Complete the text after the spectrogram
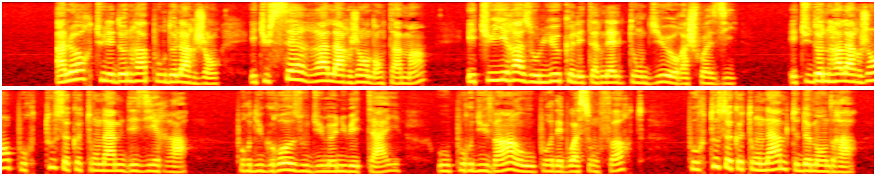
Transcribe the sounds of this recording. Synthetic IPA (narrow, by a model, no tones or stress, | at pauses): alɔʁt̪yled̪ɔnʁapuʁd̪əlaʁʒɑ̃ | et̪ysɛʁːalaʁʒɑ̃d̪ɑ̃t̪amɛ̃ | et̪yiʁazoljøkəlet̪ɛʁnɛlt̪ɔ̃d̪jøɔʁaʃwazi | et̪yd̪ɔnʁalaʁʒɑ̃puʁt̪usəkət̪ɔ̃namd̪eziʁːa | puʁd̪yɡʁozud̪ymənybet̪aj | upuʁd̪yvɛ̃upuʁd̪ebwasɔ̃fɔʁt̪ | puʁt̪usəkət̪ɔ̃namt̪əd̪əmɑ̃d̪ʁa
